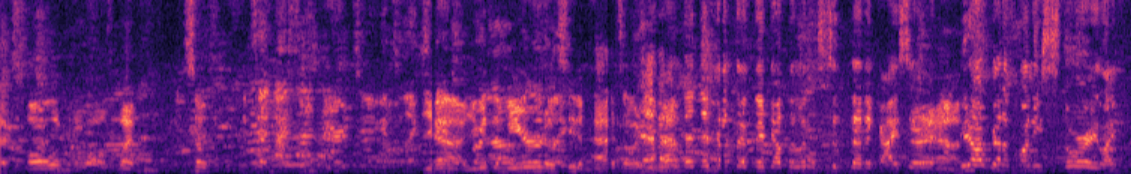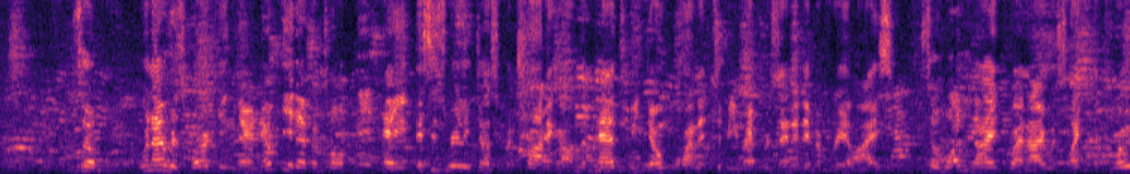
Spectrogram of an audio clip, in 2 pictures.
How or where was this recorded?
busy venue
